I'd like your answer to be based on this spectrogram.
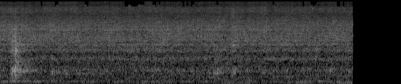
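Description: Vegetables with coriander leaves and a little salt sauté in a hot pan, giving a steady, close sizzling hiss that holds evenly for about three and a half seconds before cutting off abruptly into silence.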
